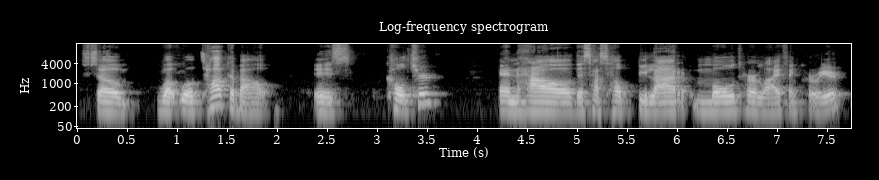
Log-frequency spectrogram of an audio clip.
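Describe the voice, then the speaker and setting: Host: upbeat man at a middle pitch, switching now and then into Spanish. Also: slow, darkish tone. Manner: enthusiastic, switches into Spanish phrases. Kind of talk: livestream interview.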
